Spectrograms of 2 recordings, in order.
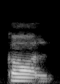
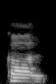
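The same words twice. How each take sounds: The two takes are said the same way.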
